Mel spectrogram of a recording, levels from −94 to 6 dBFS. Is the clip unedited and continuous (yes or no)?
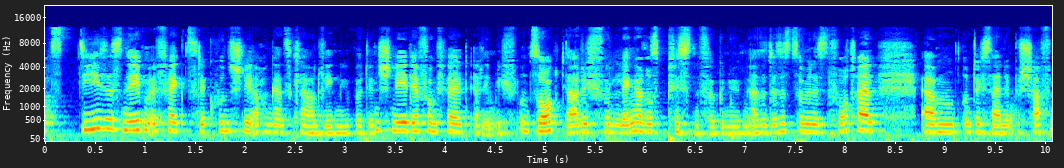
no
